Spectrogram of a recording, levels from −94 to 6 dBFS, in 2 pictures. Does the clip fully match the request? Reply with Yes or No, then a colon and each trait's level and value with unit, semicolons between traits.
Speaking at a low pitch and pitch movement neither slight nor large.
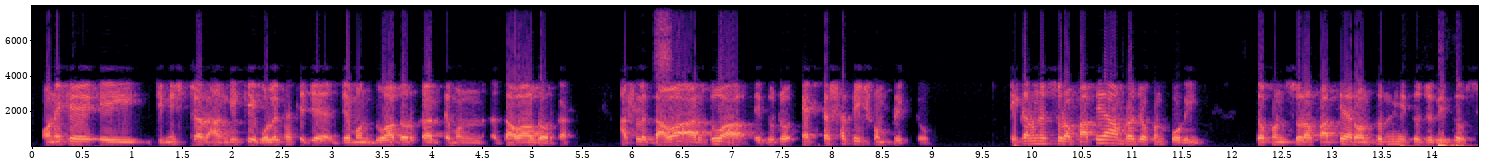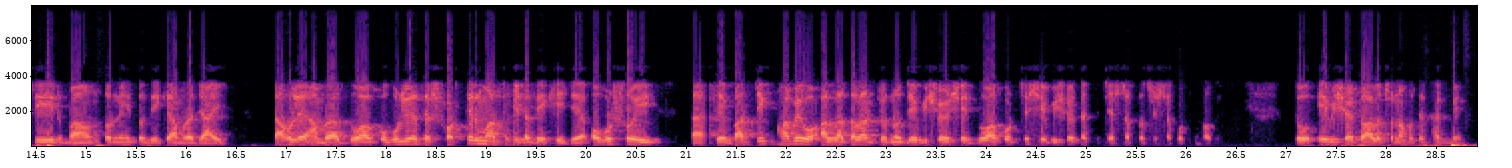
Yes: low, 130 Hz; average, 3.2 semitones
